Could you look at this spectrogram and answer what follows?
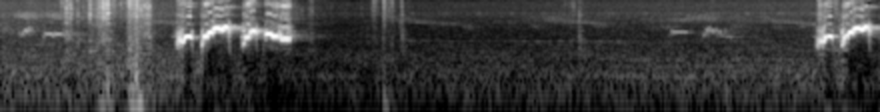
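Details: Training recording of a red-whiskered bulbul's morning song for caged birds: a crisp burst of four warbled whistles after a couple of clicks, a long pause, then another phrase starting at the end.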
